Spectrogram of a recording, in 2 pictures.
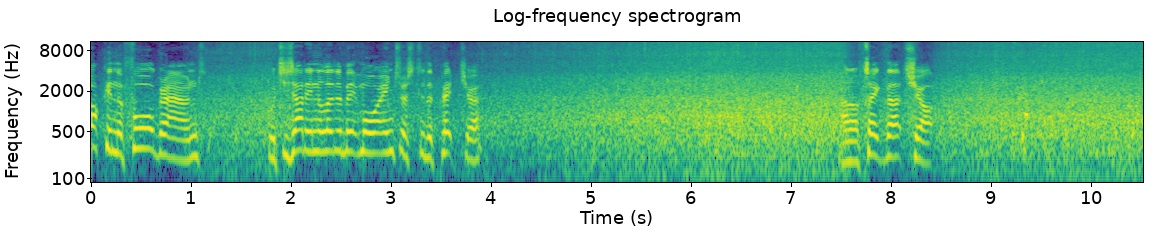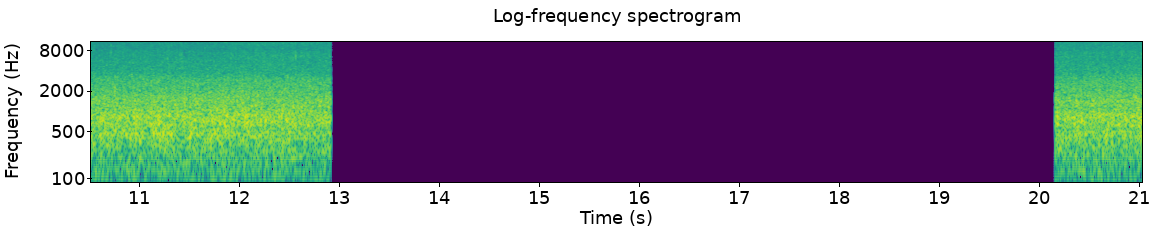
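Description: A stream rushes and splashes over rocks.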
